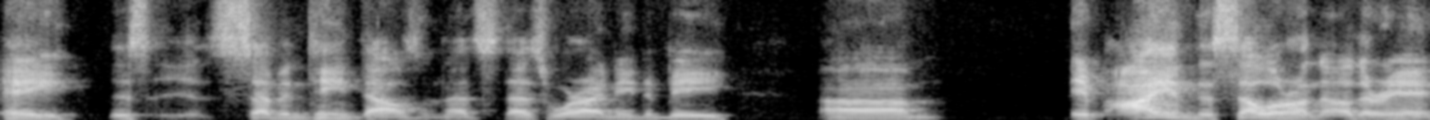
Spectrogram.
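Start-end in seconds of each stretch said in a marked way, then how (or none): none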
